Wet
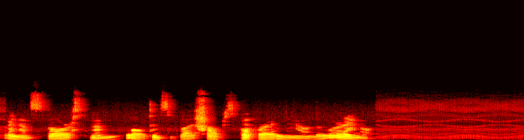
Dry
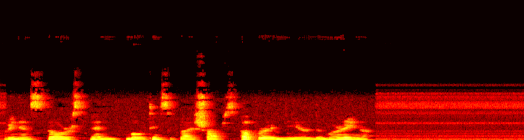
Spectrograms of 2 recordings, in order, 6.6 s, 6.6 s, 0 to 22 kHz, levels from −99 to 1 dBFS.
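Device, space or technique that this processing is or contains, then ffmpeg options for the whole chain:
voice changer toy: -af "aeval=exprs='val(0)*sin(2*PI*420*n/s+420*0.45/1.2*sin(2*PI*1.2*n/s))':channel_layout=same,highpass=480,equalizer=frequency=1200:width_type=q:width=4:gain=-5,equalizer=frequency=1700:width_type=q:width=4:gain=9,equalizer=frequency=2600:width_type=q:width=4:gain=-6,lowpass=frequency=4300:width=0.5412,lowpass=frequency=4300:width=1.3066"

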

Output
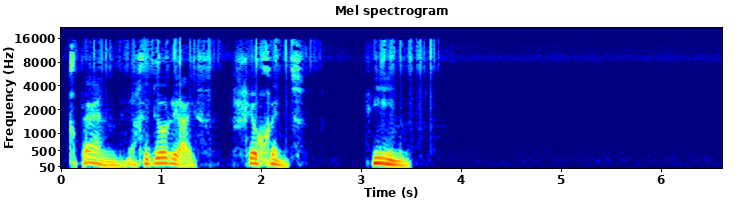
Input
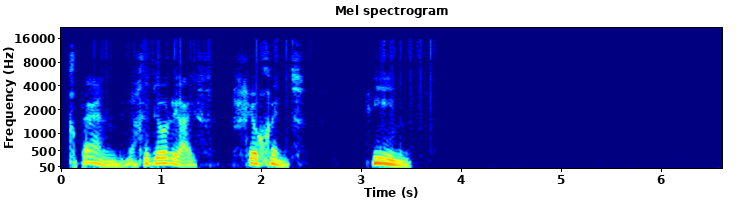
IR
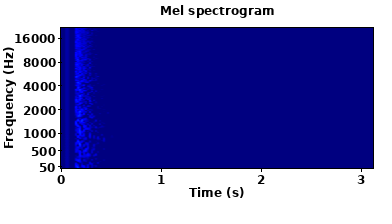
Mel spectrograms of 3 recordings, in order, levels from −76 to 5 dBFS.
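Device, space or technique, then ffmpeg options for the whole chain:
budget condenser microphone: -af "highpass=frequency=110:poles=1,highshelf=frequency=6000:width_type=q:width=3:gain=8.5,volume=8dB"

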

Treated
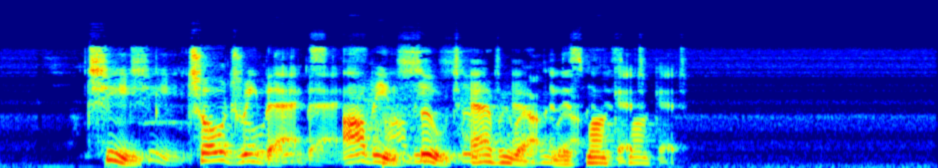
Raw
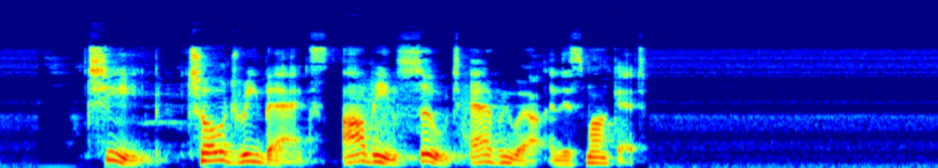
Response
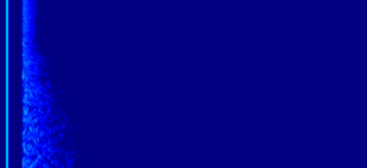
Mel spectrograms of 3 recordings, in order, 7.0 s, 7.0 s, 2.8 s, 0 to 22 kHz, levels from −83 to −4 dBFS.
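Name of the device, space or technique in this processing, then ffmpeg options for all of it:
ducked delay: -filter_complex "[0:a]asplit=3[link_01][link_02][link_03];[link_02]adelay=310,volume=-6dB[link_04];[link_03]apad=whole_len=323939[link_05];[link_04][link_05]sidechaincompress=threshold=-20dB:ratio=8:attack=30:release=862[link_06];[link_01][link_06]amix=inputs=2:normalize=0,asettb=1/sr,asplit=3[link_07][link_08][link_09];[link_07]atrim=end=1.054[link_10];[link_08]atrim=start=1.05:end=2.87,asetpts=PTS-STARTPTS,afade=type=in:duration=0.004:curve=qsin,afade=type=out:start_time=1.816:duration=0.004:curve=qsin,bass=frequency=250:gain=-12,treble=frequency=4000:gain=2[link_11];[link_09]atrim=start=2.866[link_12];[link_10][link_11]acrossfade=duration=0.004:curve1=hsin:curve2=qsin[link_13];[link_13][link_12]acrossfade=duration=0.004:curve1=qsin:curve2=hsin"

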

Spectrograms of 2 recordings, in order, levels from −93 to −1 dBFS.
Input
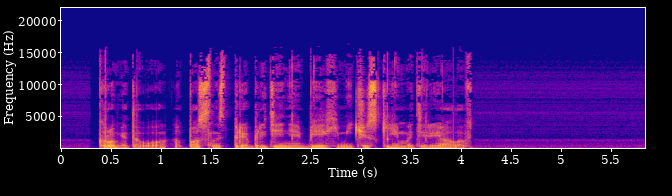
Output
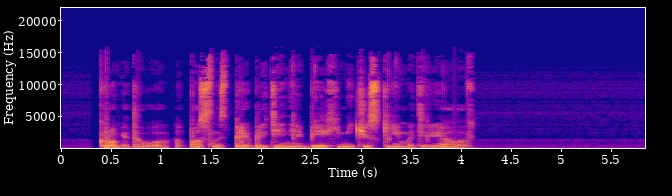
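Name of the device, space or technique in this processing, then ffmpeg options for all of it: double-tracked vocal: -filter_complex "[0:a]asplit=2[link_01][link_02];[link_02]adelay=18,volume=-6dB[link_03];[link_01][link_03]amix=inputs=2:normalize=0,flanger=delay=17.5:depth=6.8:speed=0.37,volume=-2.5dB"

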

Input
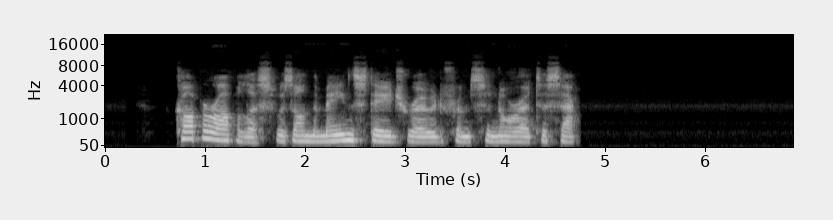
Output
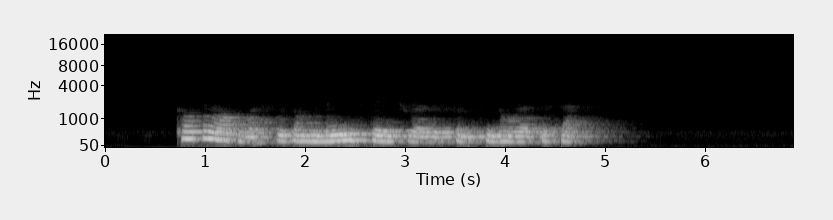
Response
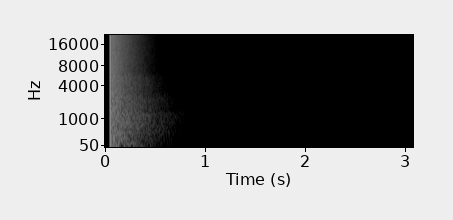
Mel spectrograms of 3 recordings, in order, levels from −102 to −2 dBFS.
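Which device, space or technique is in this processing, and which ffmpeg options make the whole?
next room: -filter_complex "[0:a]asettb=1/sr,asplit=3[link_01][link_02][link_03];[link_01]atrim=end=1.144[link_04];[link_02]atrim=start=1.14:end=1.8,asetpts=PTS-STARTPTS,afade=type=in:duration=0.004:curve=qsin,afade=type=out:start_time=0.656:duration=0.004:curve=qsin,equalizer=frequency=1000:width_type=o:width=0.39:gain=12.5[link_05];[link_03]atrim=start=1.796[link_06];[link_04][link_05]acrossfade=duration=0.004:curve1=hsin:curve2=qsin[link_07];[link_07][link_06]acrossfade=duration=0.004:curve1=qsin:curve2=hsin,lowpass=frequency=450:width=0.5412,lowpass=frequency=450:width=1.3066[link_08];[1:a]atrim=start_sample=2205[link_09];[link_08][link_09]afir=irnorm=-1:irlink=0"

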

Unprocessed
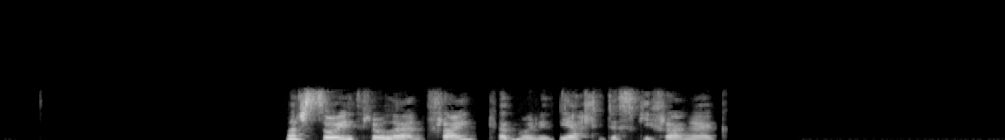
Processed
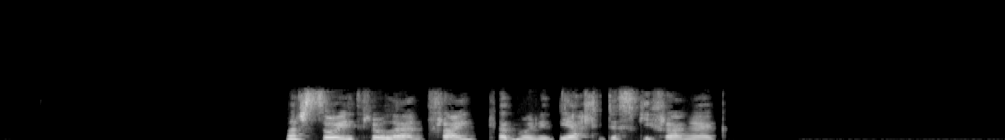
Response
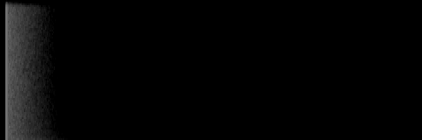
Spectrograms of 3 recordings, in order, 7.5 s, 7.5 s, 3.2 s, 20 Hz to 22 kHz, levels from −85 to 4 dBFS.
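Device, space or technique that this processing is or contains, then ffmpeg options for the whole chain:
voice memo with heavy noise removal: -af "anlmdn=0.0398,dynaudnorm=framelen=130:gausssize=5:maxgain=10.5dB,volume=-3.5dB"

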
